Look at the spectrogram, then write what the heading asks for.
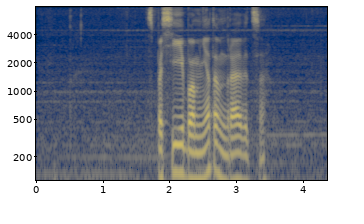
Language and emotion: Russian, positive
